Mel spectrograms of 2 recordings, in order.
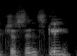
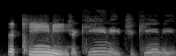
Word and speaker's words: Cicchini: As you said, Mark, how do you say his name? Chasinski? Cicchini, that's right.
